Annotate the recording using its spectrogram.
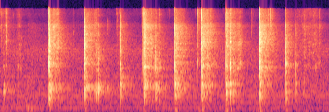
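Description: A spoon scraping and knocking against the inside of a jug as thick avocado-lime dressing is scraped out, in a run of about nine sharp knocks, two or three a second.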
